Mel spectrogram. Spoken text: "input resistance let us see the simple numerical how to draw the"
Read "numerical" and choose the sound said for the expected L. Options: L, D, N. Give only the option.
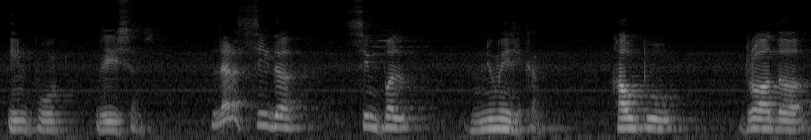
N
